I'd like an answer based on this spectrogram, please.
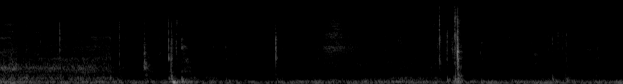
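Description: Light clicks and taps of hands handling a stroller's rear wheel hub and axle, feeling for the hole for the locking pin, with two sharper clicks, one about two seconds in and one about four and a half seconds in.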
